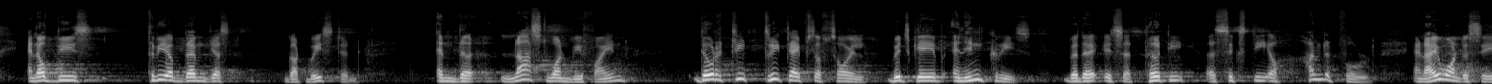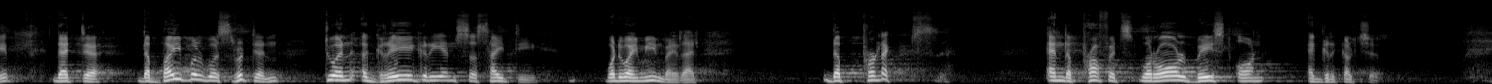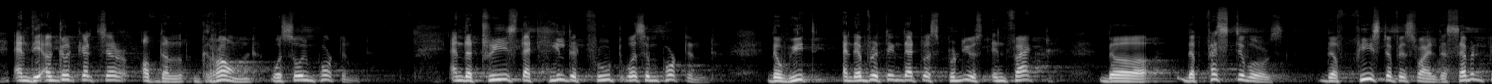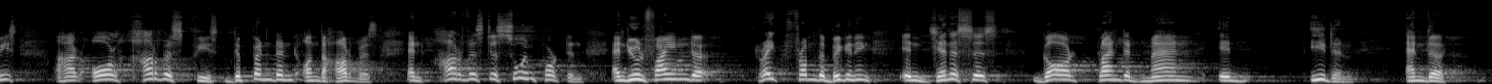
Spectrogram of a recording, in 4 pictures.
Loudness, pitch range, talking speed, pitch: -19 LUFS, 155-200 Hz, 130 wpm, 180 Hz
